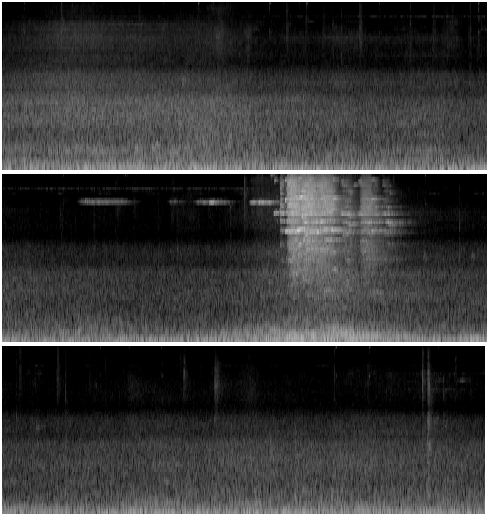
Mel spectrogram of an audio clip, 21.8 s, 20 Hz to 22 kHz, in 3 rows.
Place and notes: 台北市中山區中吉里 - walking in the Street
Walking in the small streets, Traffic Sound, Binaural recordings, Zoom H4n+ Soundman OKM II
Taipei City, Taiwan, 20 January 2014, 16:19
